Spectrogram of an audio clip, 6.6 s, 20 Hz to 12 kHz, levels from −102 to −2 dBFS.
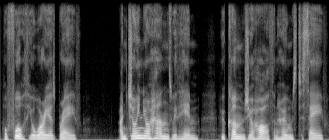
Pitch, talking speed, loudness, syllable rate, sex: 165 Hz, 175 wpm, -20 LUFS, 4.3 syllables/s, female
